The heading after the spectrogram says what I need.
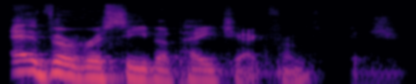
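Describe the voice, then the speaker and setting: A man co-hosting a casual podcast chat, profane and excitable. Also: mid-range voice, moderate pace. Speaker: podcast co-host.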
